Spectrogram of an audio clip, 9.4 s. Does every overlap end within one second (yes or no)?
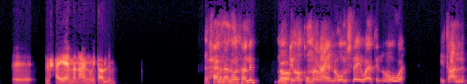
yes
